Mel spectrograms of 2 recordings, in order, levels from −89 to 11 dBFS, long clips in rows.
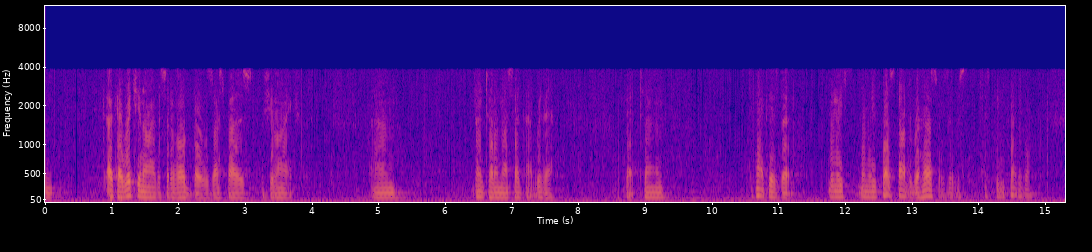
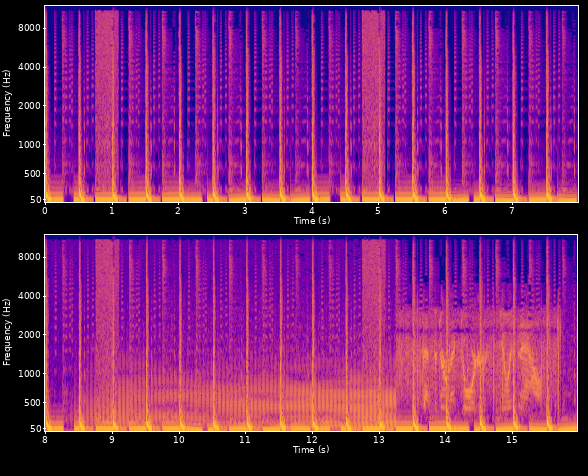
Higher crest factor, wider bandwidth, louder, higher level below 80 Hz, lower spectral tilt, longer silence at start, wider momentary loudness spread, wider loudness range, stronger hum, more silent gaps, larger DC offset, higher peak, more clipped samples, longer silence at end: first, 22 dB vs 8 dB; second, 4 kHz vs 11.5 kHz; second, -35 LUFS vs -11 LUFS; second, -48 dBFS vs -10 dBFS; about the same, -6 dB/octave vs -6 dB/octave; about the same, 0 s vs 0 s; first, 21 LU vs 6 LU; first, 8 LU vs 1 LU; neither; neither; first, 0.3% vs under 0.1%; second, -14 dBFS vs 0 dBFS; second, under 0.1% vs 0.5%; about the same, 0 s vs 0 s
